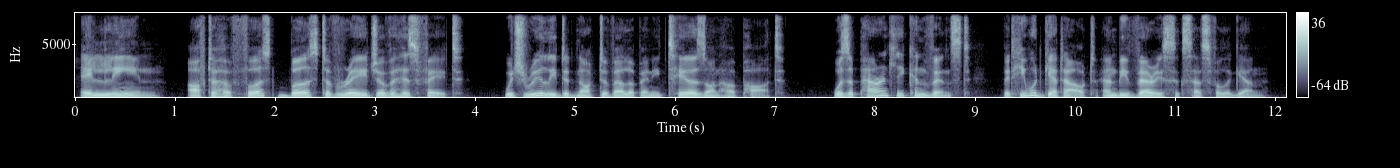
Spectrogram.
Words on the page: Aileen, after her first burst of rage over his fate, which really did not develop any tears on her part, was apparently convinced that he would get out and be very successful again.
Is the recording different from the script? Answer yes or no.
no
